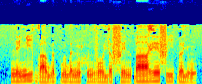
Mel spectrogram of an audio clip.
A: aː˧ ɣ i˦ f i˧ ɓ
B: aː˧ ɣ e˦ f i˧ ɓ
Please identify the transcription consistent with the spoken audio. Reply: B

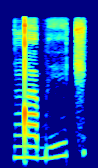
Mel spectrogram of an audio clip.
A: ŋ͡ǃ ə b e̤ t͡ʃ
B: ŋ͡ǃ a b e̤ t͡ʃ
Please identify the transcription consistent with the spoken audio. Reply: B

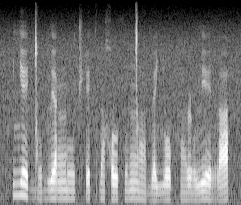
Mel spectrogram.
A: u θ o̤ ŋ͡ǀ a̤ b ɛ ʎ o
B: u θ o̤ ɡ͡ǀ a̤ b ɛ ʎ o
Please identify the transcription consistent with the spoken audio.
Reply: A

